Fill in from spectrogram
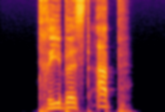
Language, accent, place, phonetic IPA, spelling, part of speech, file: German, Germany, Berlin, [ˌtʁiːbəst ˈap], triebest ab, verb, De-triebest ab.ogg
- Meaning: second-person singular subjunctive II of abtreiben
